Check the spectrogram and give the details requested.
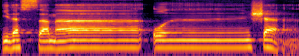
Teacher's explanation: Idasa unsya itu disamarkan dengung. Samar antara bunyi nun dan juga bunyinya huruf ikhfanya yaitu huruf syin yang di sini ya. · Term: ikhfa haqqiqi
